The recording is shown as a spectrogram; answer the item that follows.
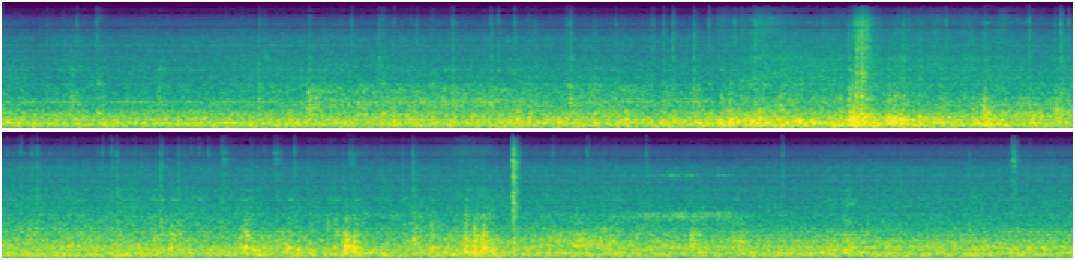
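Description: Electric train running along the track, heard from inside the driver's cab: a steady rumble of wheels on rail with scattered sharp clicks and knocks, loudest about eleven to twelve seconds in.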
